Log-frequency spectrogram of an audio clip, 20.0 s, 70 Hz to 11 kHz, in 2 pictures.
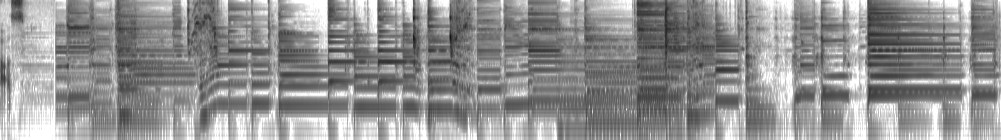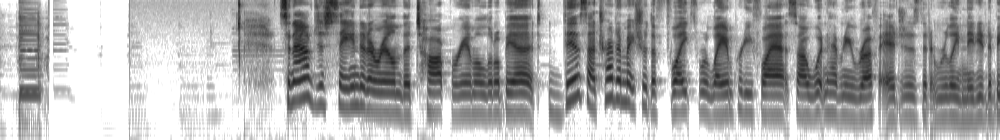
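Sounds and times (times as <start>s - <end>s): acoustic guitar music: 0.0s - 20.0s.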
